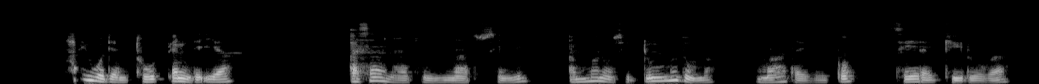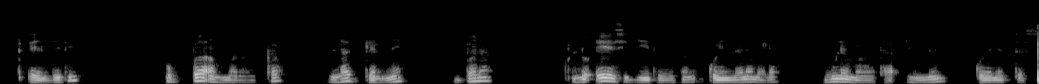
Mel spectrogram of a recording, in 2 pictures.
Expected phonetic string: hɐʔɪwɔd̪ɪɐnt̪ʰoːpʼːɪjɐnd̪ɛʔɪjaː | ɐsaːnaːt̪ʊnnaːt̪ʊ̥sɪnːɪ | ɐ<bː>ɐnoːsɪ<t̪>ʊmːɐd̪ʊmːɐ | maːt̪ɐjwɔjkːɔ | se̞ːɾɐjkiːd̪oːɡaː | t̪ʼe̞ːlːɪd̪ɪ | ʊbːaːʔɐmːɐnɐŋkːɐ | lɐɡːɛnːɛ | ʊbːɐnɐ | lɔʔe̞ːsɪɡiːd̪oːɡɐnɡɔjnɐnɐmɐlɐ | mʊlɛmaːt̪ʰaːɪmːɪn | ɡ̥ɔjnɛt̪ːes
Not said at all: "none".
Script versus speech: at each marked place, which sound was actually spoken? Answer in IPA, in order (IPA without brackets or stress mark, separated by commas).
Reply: mː, d̪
